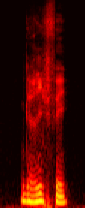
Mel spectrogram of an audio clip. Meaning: to scratch
- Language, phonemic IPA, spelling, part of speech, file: French, /ɡʁi.fe/, griffer, verb, Fr-griffer.ogg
